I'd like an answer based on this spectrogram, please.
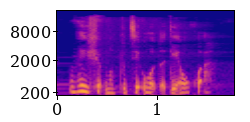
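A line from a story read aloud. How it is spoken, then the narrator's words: Crying woman. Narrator (Chinese): 她哭着说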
